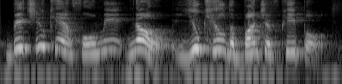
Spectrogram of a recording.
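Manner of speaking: loud, high-pitched acted scolding; mock outraged accusation. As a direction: call out the liar, loud and indignant.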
